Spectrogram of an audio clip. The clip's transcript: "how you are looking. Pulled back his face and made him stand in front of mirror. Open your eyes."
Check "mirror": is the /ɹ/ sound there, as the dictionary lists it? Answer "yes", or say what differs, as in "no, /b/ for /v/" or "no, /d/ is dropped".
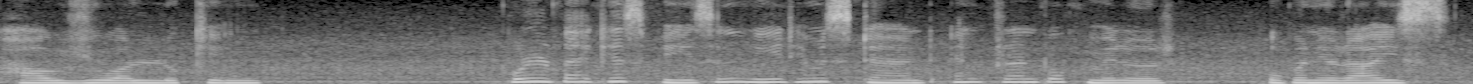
yes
